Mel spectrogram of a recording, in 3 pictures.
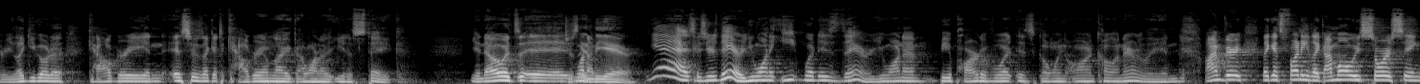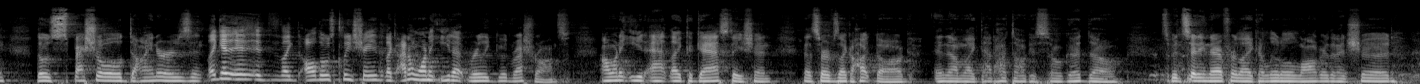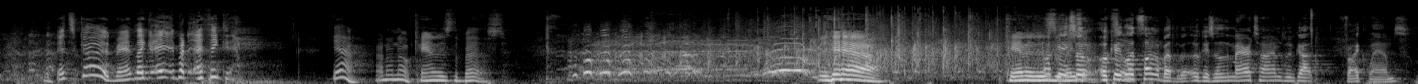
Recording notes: Live from Hot Docs Podcast Festival. This week’s show was recorded live at the Hot Docs Podcast Festival in Toronto.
